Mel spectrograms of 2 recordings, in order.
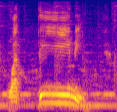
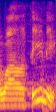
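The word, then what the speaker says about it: وَالتِّينِ: Nah, contohnya watini, tidak dibaca waltini kan? Sebab di sini ada tasydid.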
